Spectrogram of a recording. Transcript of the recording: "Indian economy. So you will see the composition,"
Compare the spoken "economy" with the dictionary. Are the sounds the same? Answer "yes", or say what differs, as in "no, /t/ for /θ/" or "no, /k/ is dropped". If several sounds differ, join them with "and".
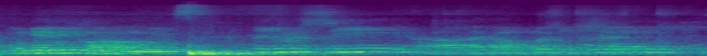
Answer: no, /l/ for /n/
